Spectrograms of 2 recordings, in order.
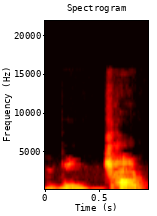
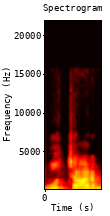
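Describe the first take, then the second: First: The middle 'ch' sound is aspirated, breathy. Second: The middle 'ch' sound is plain, without aspiration. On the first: "অবশ্যই ছ উচ্চারণ করবেন" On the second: "এটাকে আমরা বুচার বলি"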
